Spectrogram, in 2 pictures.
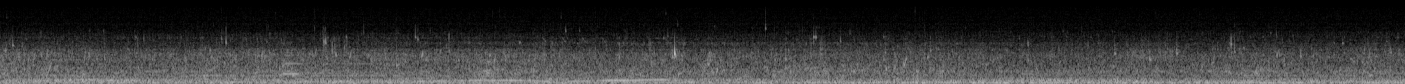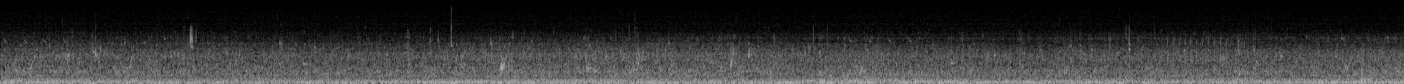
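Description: River water lapping and gurgling against shoreline rocks, a steady wash with small splashes now and then.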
